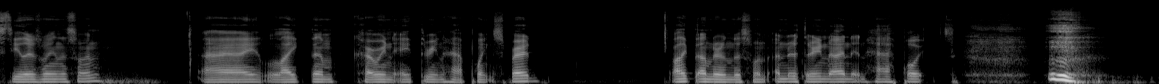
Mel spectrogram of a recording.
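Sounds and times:
speech: 0.0s - 1.2s, 2.0s - 5.5s, 6.7s - 11.1s
long yawn with drawn-out voiced groan: 10.5s - 11.1s.

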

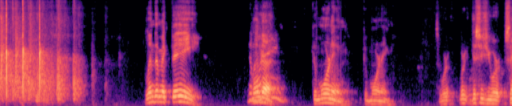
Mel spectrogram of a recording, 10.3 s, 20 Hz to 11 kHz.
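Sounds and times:
hands clapping: 0.0s - 2.2s
speech: 2.9s - 4.1s, 5.0s - 5.7s, 6.3s - 7.9s, 8.7s - 10.2s.

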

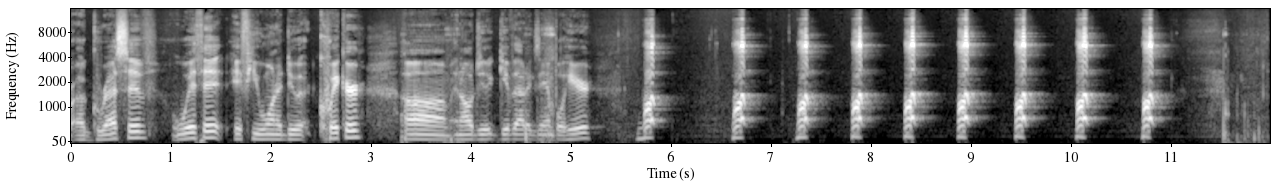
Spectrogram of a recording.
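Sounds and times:
speech: 0.1s - 6.0s, 6.6s - 10.9s
goose call blown in sharp clucks imitating a goose: 5.7s - 6.0s, 6.6s - 11.1s.

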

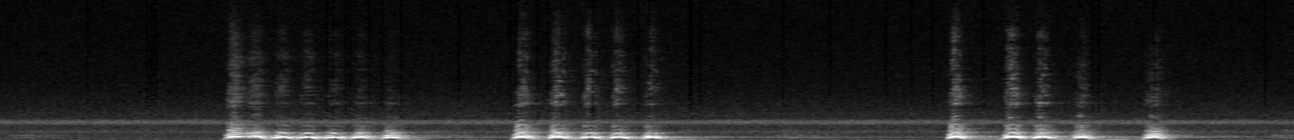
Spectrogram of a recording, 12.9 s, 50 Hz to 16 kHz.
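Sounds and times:
Great Pyrenees livestock guardian dogs barking on a farm at night: 2.3s - 4.3s, 5.2s - 7.0s, 9.5s - 11.9s
frog chorus: 2.3s - 12.9s.

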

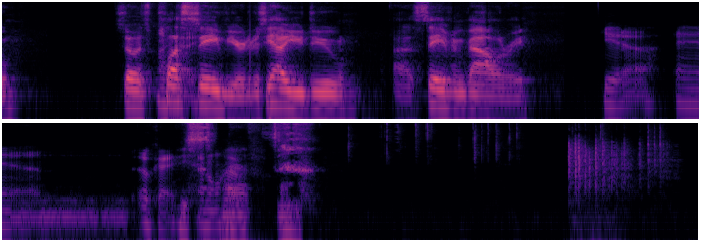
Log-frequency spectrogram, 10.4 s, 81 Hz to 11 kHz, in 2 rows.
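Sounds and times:
speech: 0.9s - 7.6s
dice tumbling across a hard surface: 7.7s - 10.4s.

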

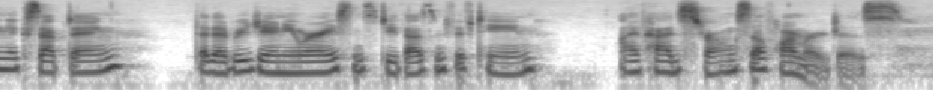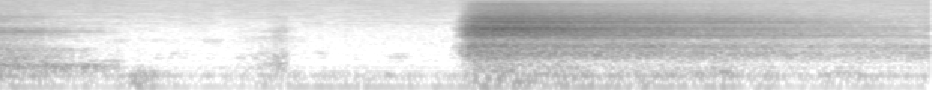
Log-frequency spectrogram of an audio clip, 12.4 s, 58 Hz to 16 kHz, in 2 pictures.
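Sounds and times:
speech: 0.0s - 6.2s
slow deep breathing: 6.1s - 7.1s, 9.3s - 12.4s.

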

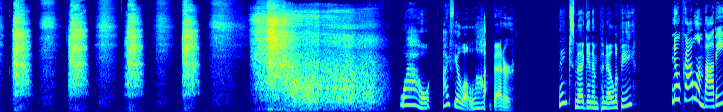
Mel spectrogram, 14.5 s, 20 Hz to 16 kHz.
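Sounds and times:
deep breathing: 0.0s - 7.8s
speech: 8.0s - 10.4s, 11.2s - 12.8s, 13.4s - 14.4s.

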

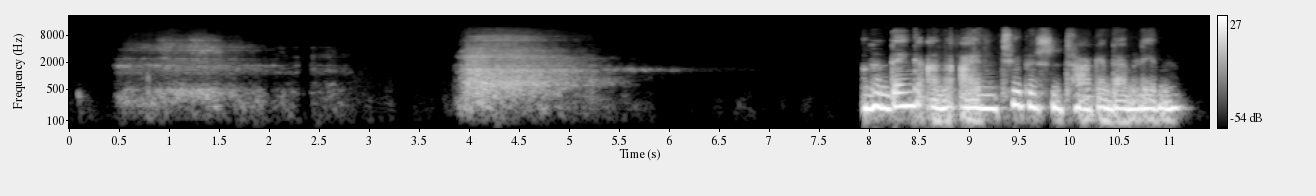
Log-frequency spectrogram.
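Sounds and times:
deep breath in and out during a guided calming exercise: 0.5s - 2.9s, 3.8s - 6.4s
speech: 8.0s - 11.2s.

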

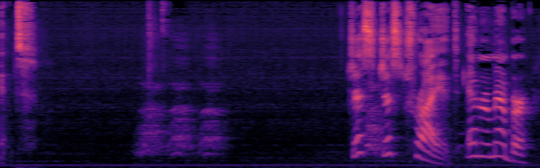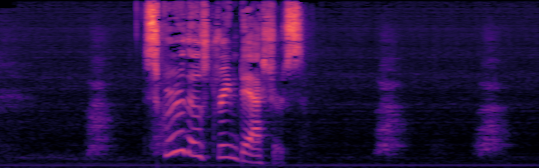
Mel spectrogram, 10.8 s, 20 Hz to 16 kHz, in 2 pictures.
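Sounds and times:
steady low electrical hum: 0.0s - 10.7s
dog barking at the mail carrier: 1.4s - 2.4s, 3.6s - 4.8s, 6.2s - 7.1s, 9.1s - 9.5s, 10.1s - 10.6s
speech: 3.5s - 5.4s, 6.8s - 8.5s.

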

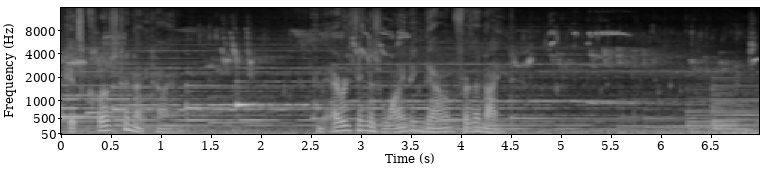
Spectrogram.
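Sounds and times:
birds chirping in the woods: 0.0s - 6.9s
rushing running water: 0.0s - 6.9s
speech: 0.1s - 1.2s, 2.6s - 4.6s.

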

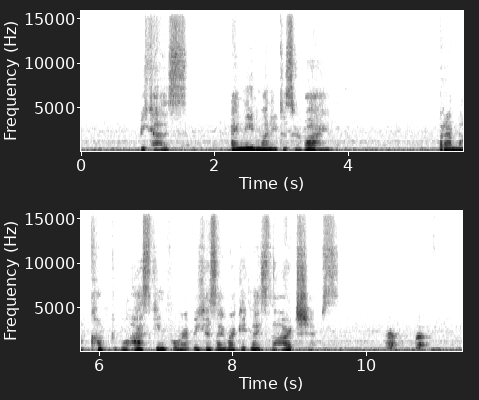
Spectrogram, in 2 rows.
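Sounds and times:
low rumble: 0.0s - 11.4s
speech: 0.9s - 1.6s, 2.2s - 3.9s, 5.4s - 9.5s
dog barking: 10.3s - 11.0s.

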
